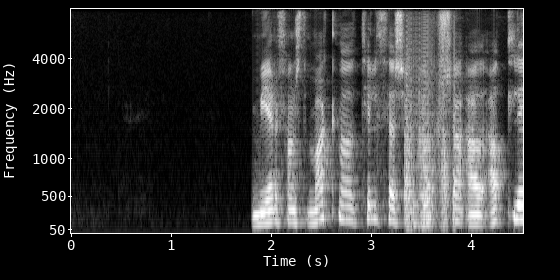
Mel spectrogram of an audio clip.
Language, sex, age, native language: Icelandic, male, 60-69, Icelandic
